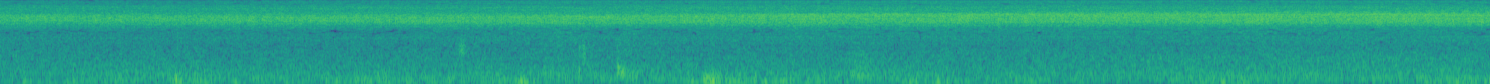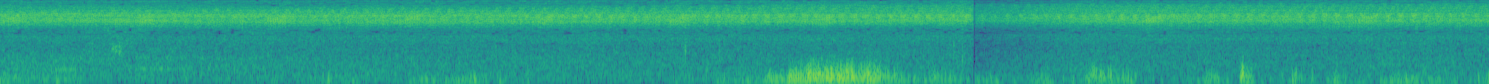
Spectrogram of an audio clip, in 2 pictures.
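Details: Crickets on a summer day in Japan sustain a loud, bright high-pitched trill with a pulsing texture, dipping briefly partway through, while an occasional low wind gust and rustle sound beneath.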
